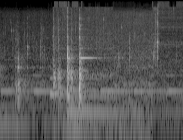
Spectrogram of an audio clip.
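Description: Two bay leaves and green chillies frying in hot oil for Ankapur country chicken curry, a soft steady sizzle broken by several sharp clinks of a spoon stirring against the pan.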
